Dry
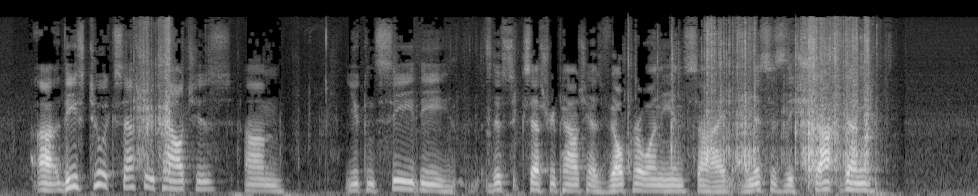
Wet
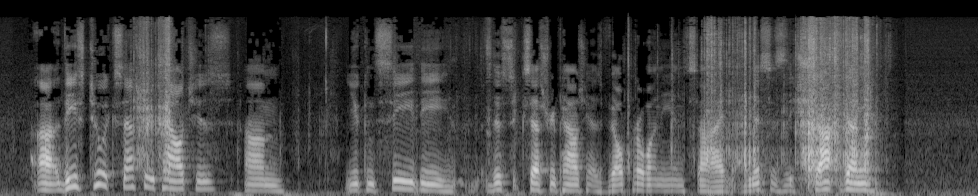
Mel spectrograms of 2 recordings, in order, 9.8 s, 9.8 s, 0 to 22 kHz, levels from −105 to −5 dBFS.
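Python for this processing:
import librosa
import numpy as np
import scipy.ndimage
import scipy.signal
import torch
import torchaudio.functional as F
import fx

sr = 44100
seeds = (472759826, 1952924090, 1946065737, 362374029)

y = fx.level_steps(x, sr, step_db=13, at=(5.82, 7.98), fade=0.02)
y = F.gain(torch.from_numpy(y), -4.0).numpy()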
